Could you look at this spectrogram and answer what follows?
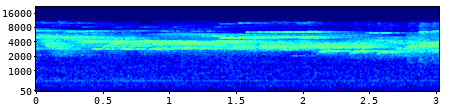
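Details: Hybrid finch descended from a Balkan goldfinch, kept in a breeding aviary, gives a steady high twittering trill, closely packed notes blurring into a continuous bright ribbon of sound, with a faint hum below.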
